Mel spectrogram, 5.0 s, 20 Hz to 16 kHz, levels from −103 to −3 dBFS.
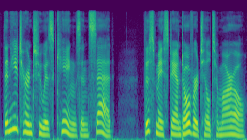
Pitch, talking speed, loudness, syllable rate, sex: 190 Hz, 180 wpm, -17 LUFS, 4.4 syllables/s, female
